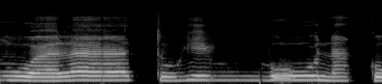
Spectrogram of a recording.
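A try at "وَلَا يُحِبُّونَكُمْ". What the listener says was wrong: Wala yuhibbu. Yang kedua dia huruf ya. Ya. Wala yuhibbunakum.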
